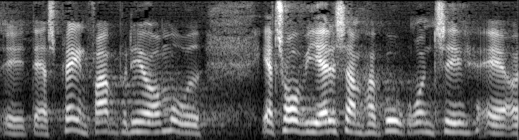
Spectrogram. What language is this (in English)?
Danish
